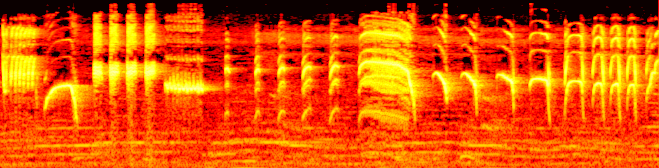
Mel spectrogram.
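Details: Asian pied starling song laced with canary imitations, meant to get other birds singing: clipped chips, a steady whistled note, a loud arched buzzy phrase and a series of quick curved whistles.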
